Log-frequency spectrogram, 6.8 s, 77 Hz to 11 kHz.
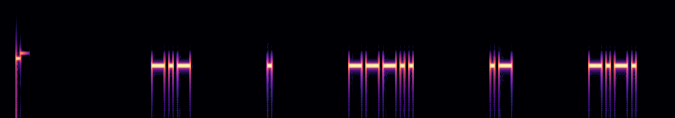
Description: Morse code, heard as a keyed tone, about 28 wpm, spaced as for 10 wpm, 700 Hz. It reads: KE8AC
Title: USA Call Signs - 6x Character Spacing - 28wpm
